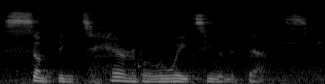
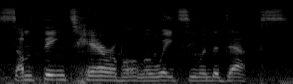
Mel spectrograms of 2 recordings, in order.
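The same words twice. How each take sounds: First: It is read in a put-on narrator voice. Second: It is read in his normal voice.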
